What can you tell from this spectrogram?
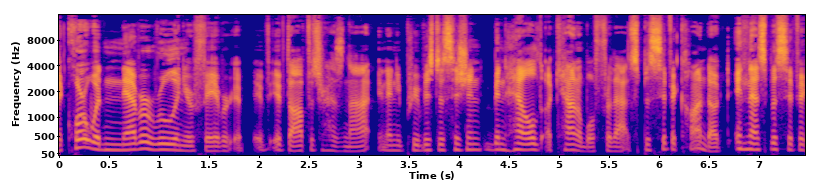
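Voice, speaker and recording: The delivery is very fast with an animated, bright, sharp tone and a dry, close sound with no echo, on a very clean recording with a silent background. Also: man. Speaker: podcaster. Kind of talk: monologue podcast, opinionated commentary, angry rant near 14:14. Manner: casual, animated, fired-up and indignant in the rant, fast and emphatic.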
